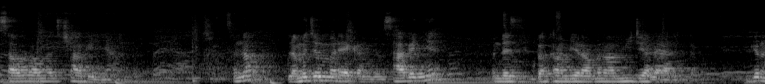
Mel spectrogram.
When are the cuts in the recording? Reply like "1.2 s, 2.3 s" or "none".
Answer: none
